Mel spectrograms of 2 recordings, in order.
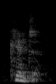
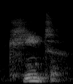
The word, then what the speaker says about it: Cinnte: word for sure or certain which is Cinnte Cinnte now you may hear this pronounced Cínnte as well, which is perfectly fine, but I prefer Cinnte An bhfuil tú cinnte - are you sure?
